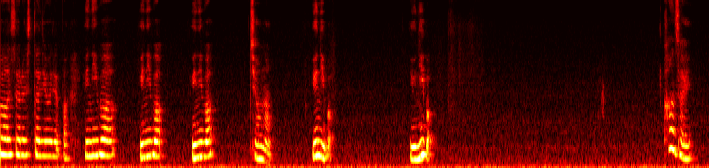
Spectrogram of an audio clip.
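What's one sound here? A young woman speaks calmly and softly close to a microphone, with pauses.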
